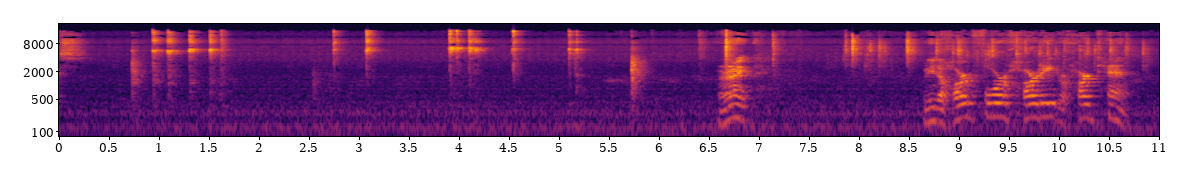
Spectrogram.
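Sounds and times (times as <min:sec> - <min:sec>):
low room hum: 0:00.0 - 0:11.0
casino chips clicking: 0:07.8 - 0:11.0.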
